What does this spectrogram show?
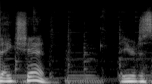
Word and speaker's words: Egg Shen: you kept calling him Egg Foo Young. You were adding syllables. You were just making it longer. Yeah. His name's Egg Shen.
